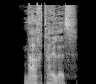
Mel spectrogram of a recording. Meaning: genitive of Nachteil
- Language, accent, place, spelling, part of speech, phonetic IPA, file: German, Germany, Berlin, Nachteiles, noun, [ˈnaːxtaɪ̯ləs], De-Nachteiles.ogg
